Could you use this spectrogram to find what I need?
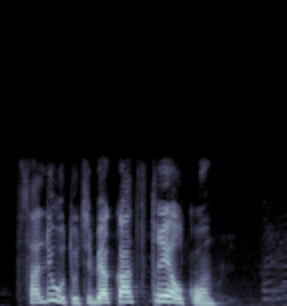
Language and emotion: Russian, positive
